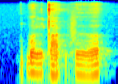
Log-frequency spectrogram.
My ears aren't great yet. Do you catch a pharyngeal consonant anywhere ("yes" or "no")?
no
